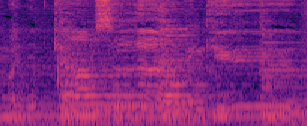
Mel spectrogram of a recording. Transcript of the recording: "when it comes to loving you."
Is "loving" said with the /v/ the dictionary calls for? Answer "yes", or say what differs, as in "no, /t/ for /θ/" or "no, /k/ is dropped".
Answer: no, /v/ is dropped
